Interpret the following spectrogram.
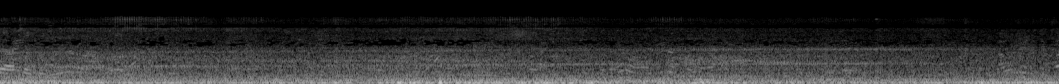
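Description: Audi RS5 Sportback's twin-turbo V6 running at low speed as the car creeps forward, a steady low rumble, with people talking in the background.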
